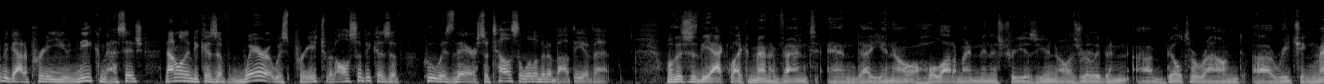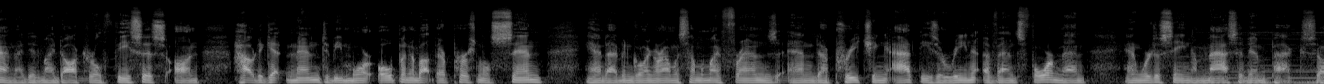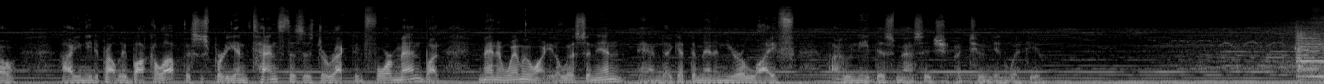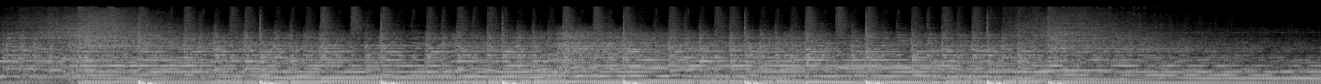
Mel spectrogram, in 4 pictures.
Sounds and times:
Speech: 0:00.0 - 0:06.1, 0:06.7 - 0:37.0
Music: 0:24.9 - 0:52.9.

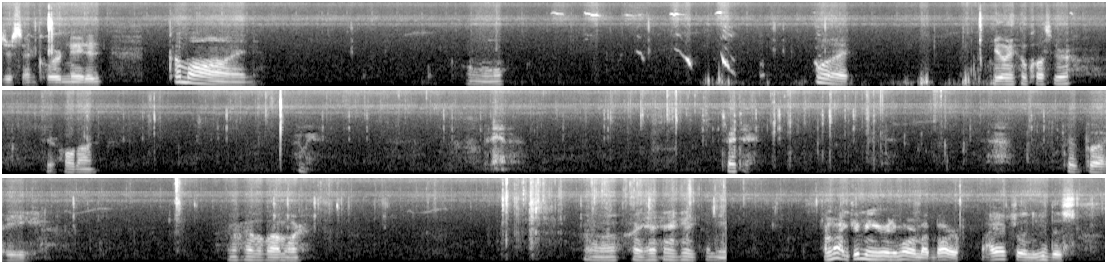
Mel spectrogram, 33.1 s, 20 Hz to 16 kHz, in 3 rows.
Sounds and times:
Speech: 0:00.0 - 0:01.0, 0:01.7 - 0:02.6, 0:04.6 - 0:05.1, 0:08.1 - 0:08.5, 0:09.9 - 0:10.7, 0:11.4 - 0:12.0, 0:18.2 - 0:18.6, 0:21.7 - 0:22.6, 0:24.3 - 0:25.2, 0:27.9 - 0:29.4, 0:30.3 - 0:32.9
Outside, rural or natural: 0:00.0 - 0:33.1
Dog: 0:05.8 - 0:07.4.

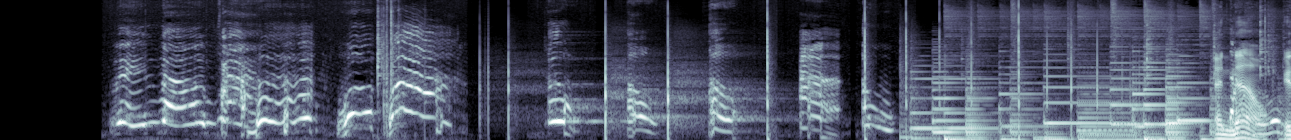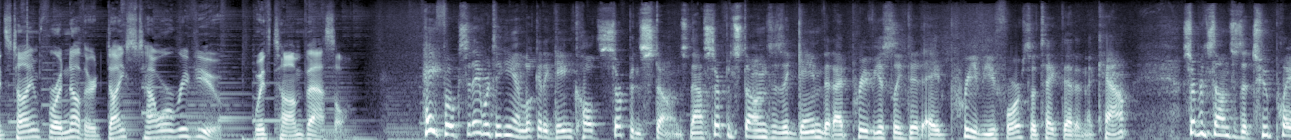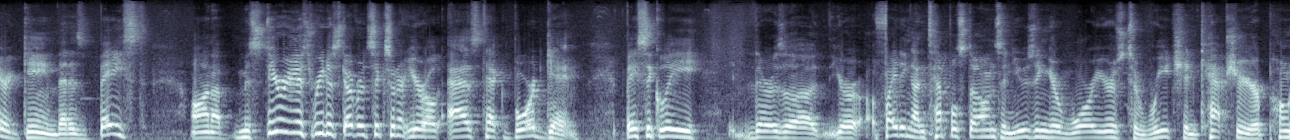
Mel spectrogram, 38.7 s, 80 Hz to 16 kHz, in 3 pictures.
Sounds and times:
Music: 0:09.0 - 0:19.8.

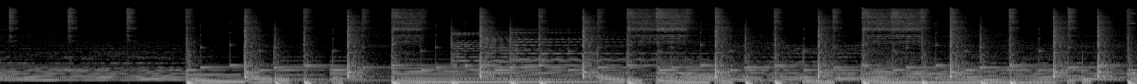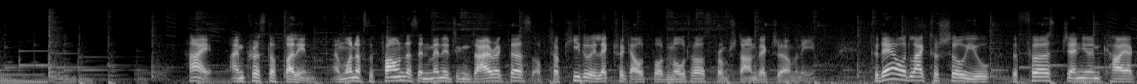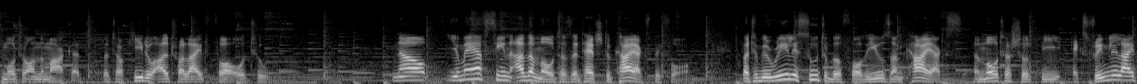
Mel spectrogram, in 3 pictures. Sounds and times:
Music: 0:00.0 - 0:34.1
Speech: 0:13.3 - 0:25.5, 0:26.7 - 0:29.6, 0:30.2 - 0:34.1.

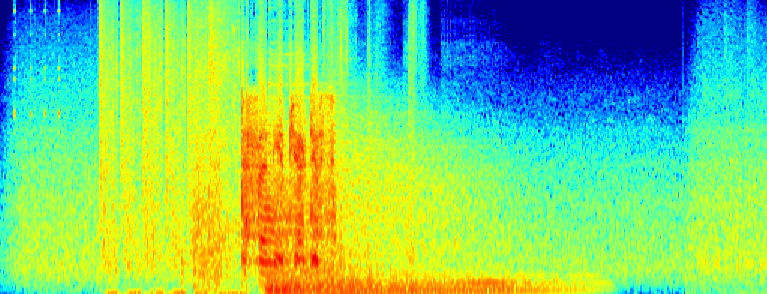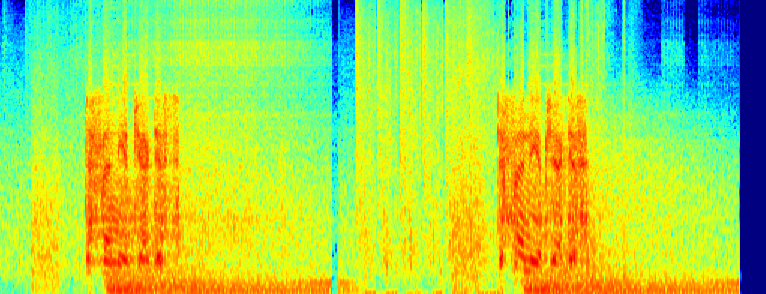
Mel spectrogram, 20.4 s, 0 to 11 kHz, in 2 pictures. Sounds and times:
Speech: 0:03.2 - 0:04.6, 0:11.4 - 0:12.7, 0:16.9 - 0:18.2.

